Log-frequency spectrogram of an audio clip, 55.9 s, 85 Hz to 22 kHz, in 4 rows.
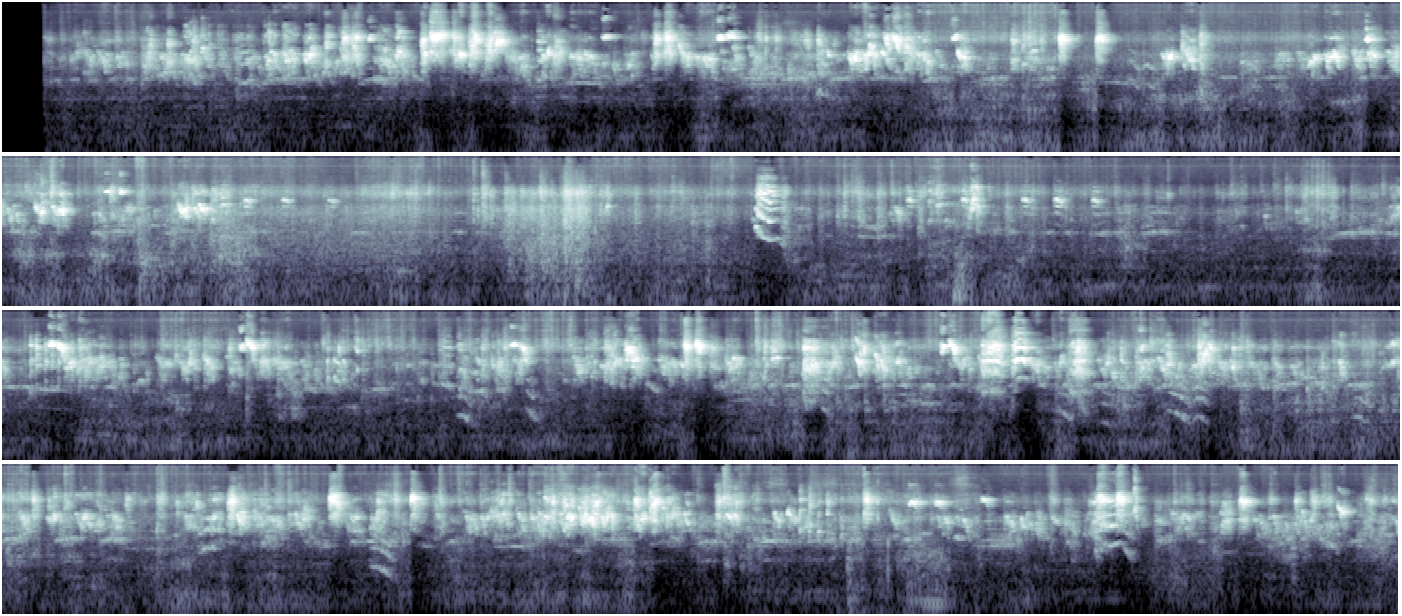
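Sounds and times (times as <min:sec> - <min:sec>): budgerigars chattering: 0:00.5 - 0:18.6, 0:20.7 - 0:55.9
wing fluttering: 0:09.2 - 0:24.4.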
